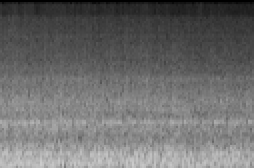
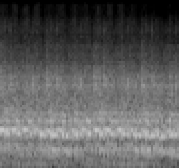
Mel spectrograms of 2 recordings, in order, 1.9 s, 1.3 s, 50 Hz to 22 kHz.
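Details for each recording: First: Sandman panel van V8 at smooth, even idle with a steady low rumble and no misfire on first start. After two days of no-fire, new coils, plugs, floats and idle mixture were tried; the cause was ignition leads in the wrong firing order, now corrected. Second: Sandman panel van, start attempt after fitting the distributor; ignition suspected 180 degrees out. The starter whirs and the engine turns over but never catches while the carb pours fuel, after an earlier carb fire. Crank, no start, wrong firing order.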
